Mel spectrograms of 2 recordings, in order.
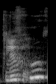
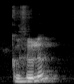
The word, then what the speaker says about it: Cthulhu: ¿Cluju se pronuncia? ¿Cómo lo pronuncia? – ¿De qué estás hablando? – De lo que hizo Lovecraft. – ¿Cthulhu? – Ah, Cthulhu. Bueno, no.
